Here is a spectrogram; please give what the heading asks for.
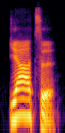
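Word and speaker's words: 鸭子: Yazi is pronounced with a first tone. In Mandarin, there are 4 tones, which are essential to distinguish the meaning of words. The first tone is a high-level tone.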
